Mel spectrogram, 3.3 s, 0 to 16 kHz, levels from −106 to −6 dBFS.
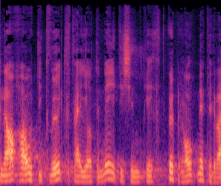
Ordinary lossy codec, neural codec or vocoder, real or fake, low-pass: MP3, 64 kbps; codec, 44.1 kHz, 2.6 kbps, SNAC; fake; 14.4 kHz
